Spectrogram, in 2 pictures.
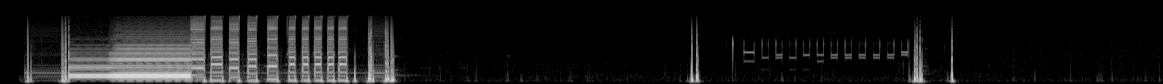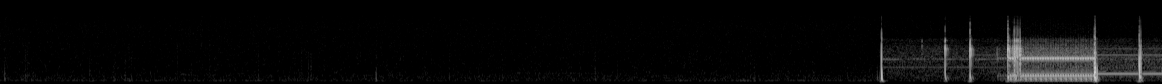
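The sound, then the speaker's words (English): A telephone call in the Augusta area pulses through crossbar switching, taking a long time because of a very high dial-pull number, and ends on centralized intercept in a Crossbar 5 office: a rapid run of signaling tones, a few sharp relay clicks and a short beeping stretch, a long silent wait, then more tones near the end. “You'll notice it'll take a really long time to go through because of that extremely high dial pull phone number.”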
